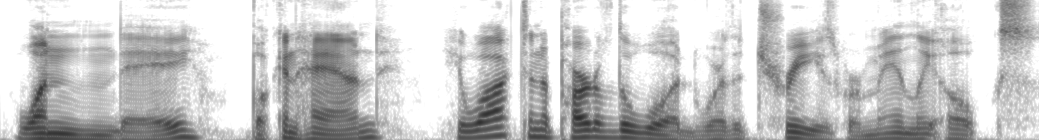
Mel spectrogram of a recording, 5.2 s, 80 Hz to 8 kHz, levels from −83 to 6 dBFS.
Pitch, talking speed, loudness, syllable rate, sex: 105 Hz, 220 wpm, -21 LUFS, 5.2 syllables/s, male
